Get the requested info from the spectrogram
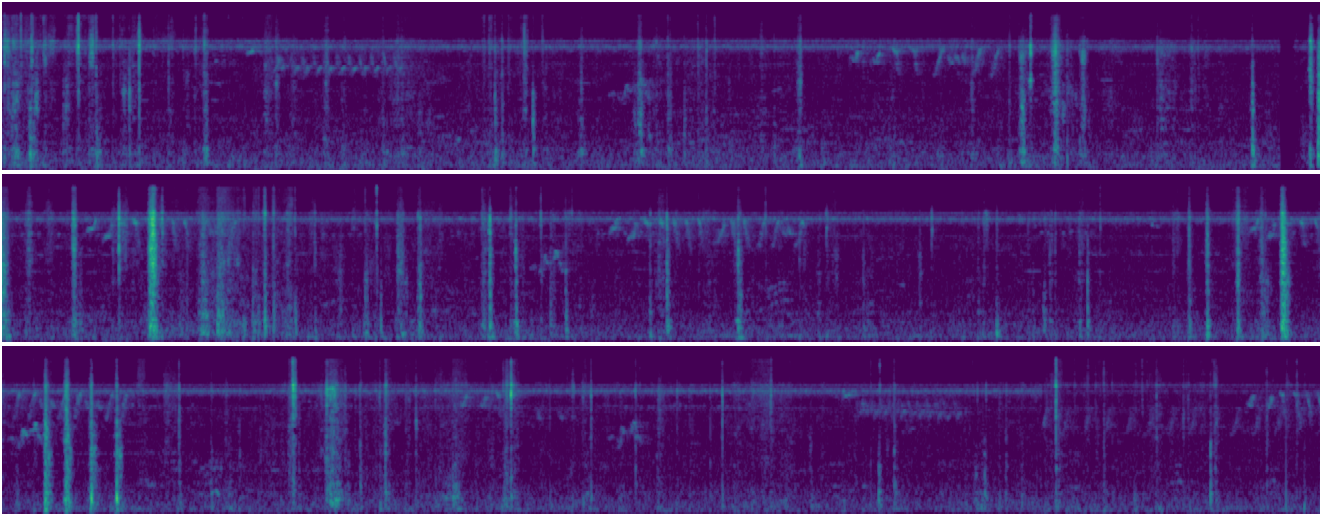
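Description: Faint outdoor rural ambience: a steady high hiss with scattered light clicks and knocks and a few faint bird chirps.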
